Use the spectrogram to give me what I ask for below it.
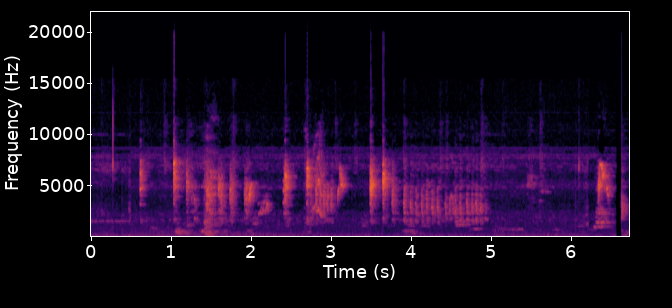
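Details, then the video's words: Reed warbler in full voice with loud, rasping chatter and sharp squeaks in quick clusters, pausing briefly between bursts, ending with a final harsh flourish. "burung kerak basi gacor"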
